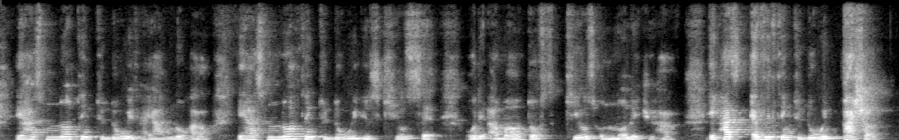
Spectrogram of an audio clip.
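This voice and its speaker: A man with a somewhat breathy voice speaks at a medium pitch and a fairly quick pace. His pitch swings very widely and his loudness rises and falls a lot. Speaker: IT career coach. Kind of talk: lecture. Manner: clear articulation.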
